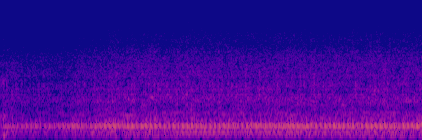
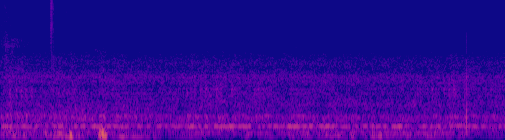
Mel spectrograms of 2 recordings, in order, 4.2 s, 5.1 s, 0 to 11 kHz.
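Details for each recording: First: Mainstays 12-inch oscillating table fan on medium speed, grille bent; steady low buzz over a soft whoosh, loud vibration from the housing while the motor itself is quiet; fan vibration noise. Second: Mainstays 12" oscillating table fan running. A quiet, steady low hum with even airflow hiss: a whisper-quiet motor that hums less than other table fans, though some rattle is noted.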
